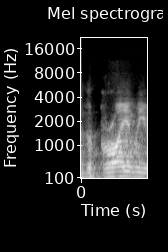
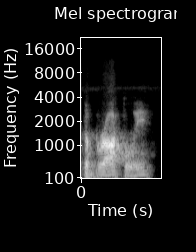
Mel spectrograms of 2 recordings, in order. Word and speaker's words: de Broglie: the idea of the de Broglie wavelength so she's from France so a lot of people mispronounce that as like the broccoli so that's why I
